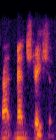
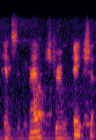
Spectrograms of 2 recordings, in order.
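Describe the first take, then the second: First: The word is said with three syllables. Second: The word is said with four syllables. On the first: The speaker calls it wrong. "That's not right" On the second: The speaker calls it right. "It's four syllables"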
